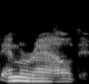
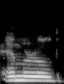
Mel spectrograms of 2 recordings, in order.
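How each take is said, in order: First: The first vowel is not a short A. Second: The first vowel is a short A. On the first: The speaker calls it wrong. "but not emerald" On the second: The speaker calls it right. "a short A"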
